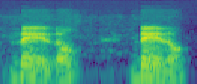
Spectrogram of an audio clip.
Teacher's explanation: Esa, digamos, la lengua, ¿sí?, que se aproxima a los dientes superiores, hay una aproximación parcial, no es una aproximación total, ¿no? Va a acercarse, pero el acercamiento no es total. · no es la misma pronunciación la de esa D en posición inicial de palabra, que no es aproximante, a diferencia de la segunda D, que es aproximante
